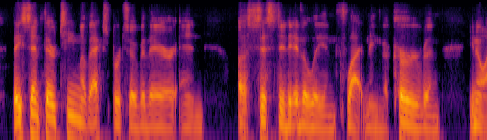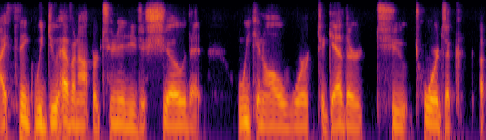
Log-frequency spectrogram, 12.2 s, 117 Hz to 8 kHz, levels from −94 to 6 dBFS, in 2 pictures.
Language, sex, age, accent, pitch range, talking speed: English, male, 30-49, American, 85-100 Hz, 180 wpm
